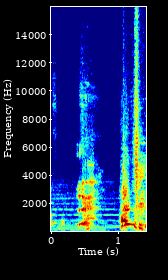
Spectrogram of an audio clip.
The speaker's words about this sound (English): Bless you.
